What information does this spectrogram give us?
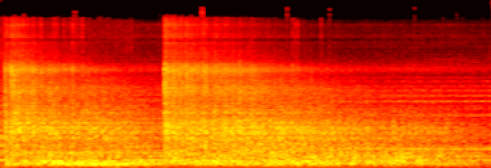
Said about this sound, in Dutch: Rondom ons dreunde het afweergeschut.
